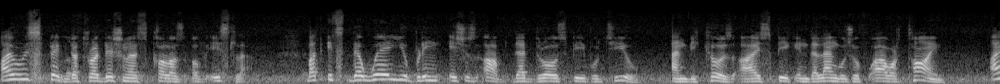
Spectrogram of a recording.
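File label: Arabic English; Arabic (Iraq), Middle Eastern, Male, 30s-50s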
